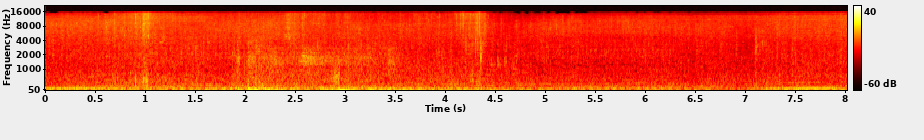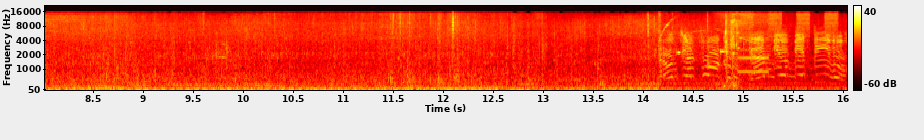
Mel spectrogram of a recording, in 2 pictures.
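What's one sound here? Cannon shots boom with sharp blasts.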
